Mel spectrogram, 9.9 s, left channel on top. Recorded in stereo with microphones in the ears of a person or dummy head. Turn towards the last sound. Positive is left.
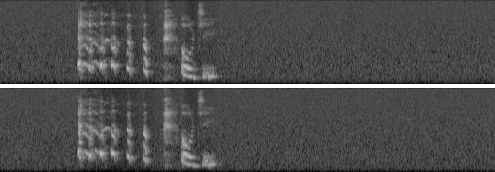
turn(degrees=15)  # may be behind; listen again after turning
